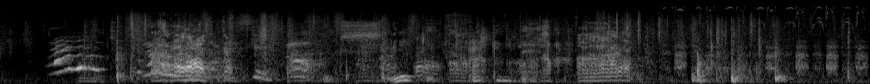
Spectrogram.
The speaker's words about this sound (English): It's fucking squeaking! Man, you never heard a dog squeaking for you? That goddamn dog.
